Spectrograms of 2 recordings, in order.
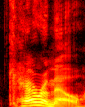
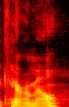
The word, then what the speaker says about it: caramel: making me doubt myself there's caramel and there's caramel they both refer to sugary sweet substance that's often a type of candy or often inside a type of candy it's really really delicious so you might say oh my favorite kind of candy is caramel or my favorite kind of candy is caramel just depends on where you're from apparently in the east the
